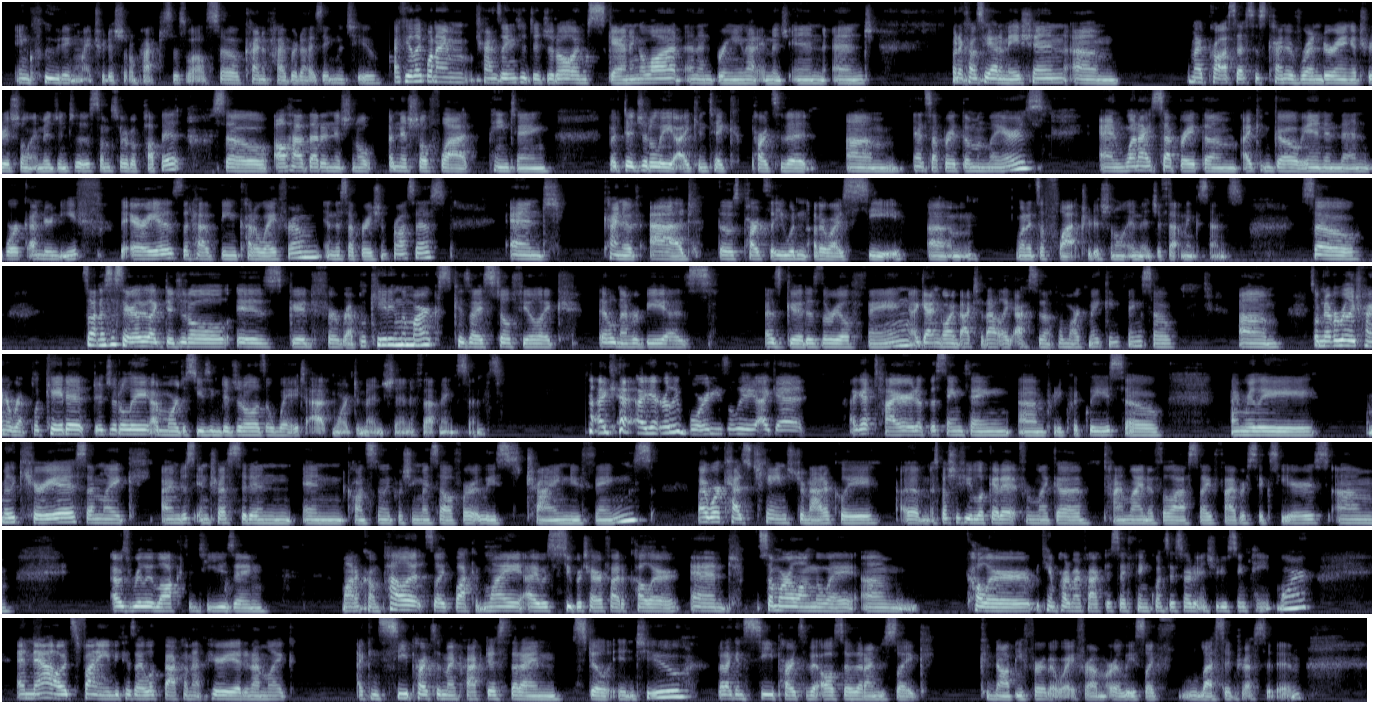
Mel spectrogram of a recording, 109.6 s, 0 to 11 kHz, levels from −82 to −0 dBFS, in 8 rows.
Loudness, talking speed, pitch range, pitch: -25 LUFS, 185 wpm, 135-155 Hz, 145 Hz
